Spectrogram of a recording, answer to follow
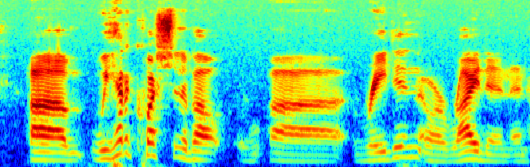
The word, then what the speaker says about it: Raiden: But so Raiden is kind of like an amalgamation of two words, real quick. Rai, which means thunder, and Den, which means lightning in Japanese. So it's actually pronounced Raiden.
